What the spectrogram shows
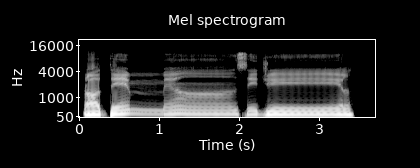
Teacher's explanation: bacaan nun sukun bertemu dengan sin. Cara bacanya itu samar ya, dipanjangkan selama 3 harokat juga, termasuk hukum bacaan ikhfa hakiki.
